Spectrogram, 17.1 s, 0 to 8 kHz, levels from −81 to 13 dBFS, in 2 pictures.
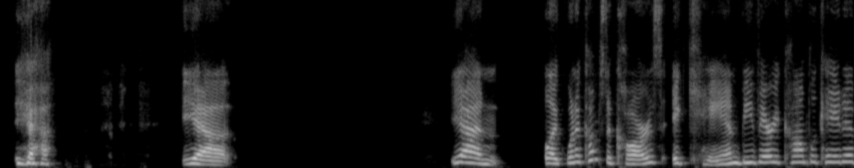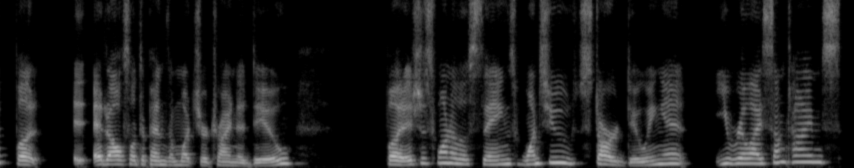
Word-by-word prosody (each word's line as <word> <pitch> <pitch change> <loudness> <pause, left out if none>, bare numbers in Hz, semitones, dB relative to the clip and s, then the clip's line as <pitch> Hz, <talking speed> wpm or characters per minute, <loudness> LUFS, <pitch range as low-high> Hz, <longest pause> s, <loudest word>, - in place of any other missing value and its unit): Yeah. 235 -2 +5 1.3
Yeah. 200 -6 +7 2.2
Yeah, 275 -2 +6
and, 215 -4 -1 0.4
like, 230 -2 +3
when 270 +2 +1
it 305 - 0
comes 395 +6 -2
to 260 - -1
cars, 225 +4 +2
it 240 +1 0
can 205 +7 0
be 275 +2 +1
very 290 +1 +1
complicated, 295 +1 -3
but 190 -2 +1 0.3
it 405 -4 -6
it 195 +2 +4
also 200 0 +2
depends 190 -2 -4
on 165 +1 -8
what 170 -1 -5
you're 160 - -4
trying 160 -3 -5
to 135 -2 -5
do, 150 - -1 0.9
but 190 -3 +4
it's 195 +3 -1
just 245 0 -6
one 260 0 +1
of 240 - 0
those 210 0 -3
things. 205 +2 -4
Once 205 +5 -2
you 275 -3 +2
start 205 -8 -2
doing 160 +8 -4
it, 230 +1 -3 0.3
you 235 0 -4
realize 235 -1 0
sometimes 300 +1 -3
230 Hz, 145 wpm, -22 LUFS, 195-275 Hz, 2.2 s, Yeah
